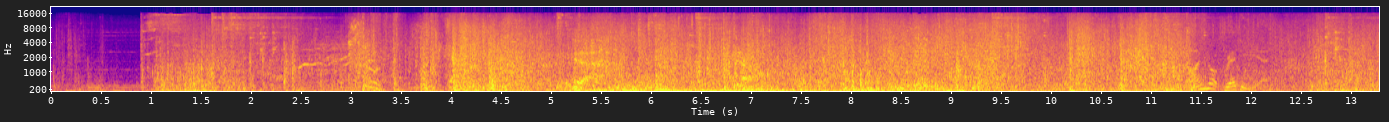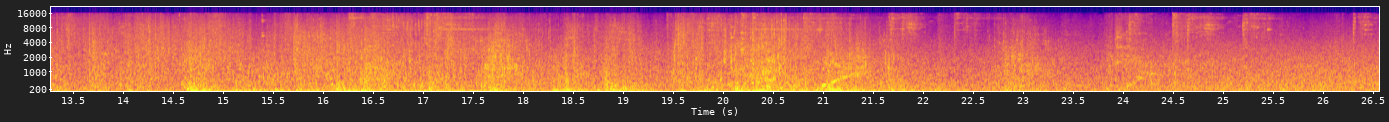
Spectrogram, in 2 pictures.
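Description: Icy spells crackle and shatter over and over amid a dense din of combat.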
